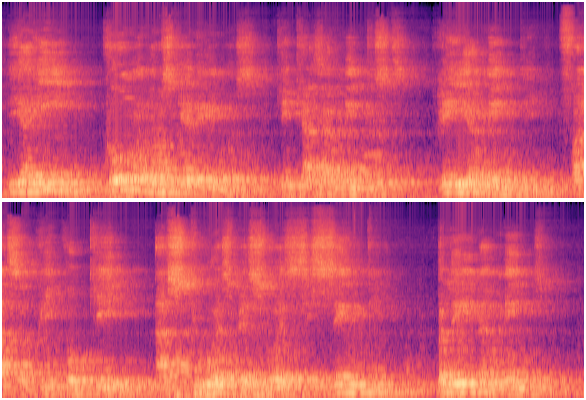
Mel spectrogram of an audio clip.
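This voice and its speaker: A man's voice: medium pitch, extremely slow, dark tone, a little hiss or hum. A priest giving a reflective homily, speaking directly to his congregation in a church. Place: church with a sacristy. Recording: echoey church from far off.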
